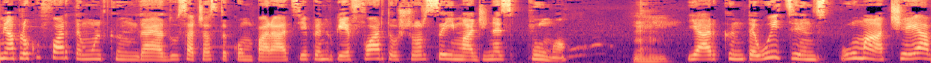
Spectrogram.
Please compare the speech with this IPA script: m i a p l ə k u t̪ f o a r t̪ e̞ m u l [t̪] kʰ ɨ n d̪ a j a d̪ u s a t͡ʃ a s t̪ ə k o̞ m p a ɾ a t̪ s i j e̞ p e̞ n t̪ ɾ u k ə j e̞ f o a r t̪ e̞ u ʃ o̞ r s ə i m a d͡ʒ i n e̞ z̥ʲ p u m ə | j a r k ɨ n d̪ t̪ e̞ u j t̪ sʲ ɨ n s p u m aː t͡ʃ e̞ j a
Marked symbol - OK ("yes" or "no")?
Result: yes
